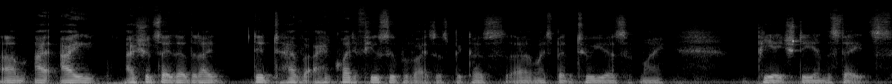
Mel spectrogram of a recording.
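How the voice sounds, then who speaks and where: A man with a very deep, low pitch and vocal fry speaks at a moderate pace with ordinary pitch variation. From southeast England, near Tunbridge Wells. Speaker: philosophy professor. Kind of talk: interview conversation. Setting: airport lounge. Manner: halting, many fillers and repetitions.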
